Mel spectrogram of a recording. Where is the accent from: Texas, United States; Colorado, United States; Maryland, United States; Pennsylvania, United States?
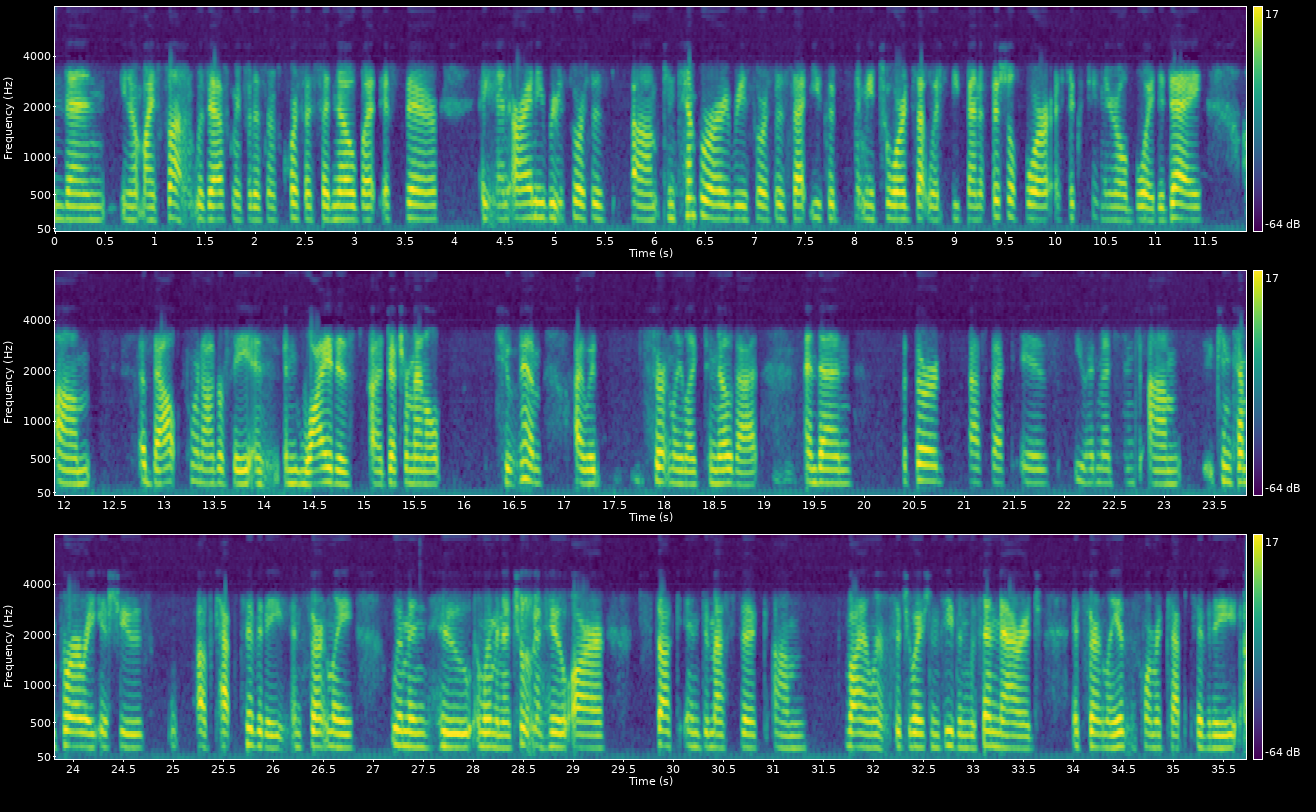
Pennsylvania, United States; I'm originally from Bucks County, so I was pleased to hear that you're serving in the Philadelphia area.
